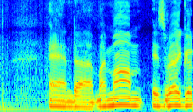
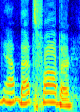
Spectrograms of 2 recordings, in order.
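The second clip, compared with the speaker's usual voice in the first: knowing reply; 7 semitones higher than usual. Retold or imitated. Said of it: "you both laughed and went".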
